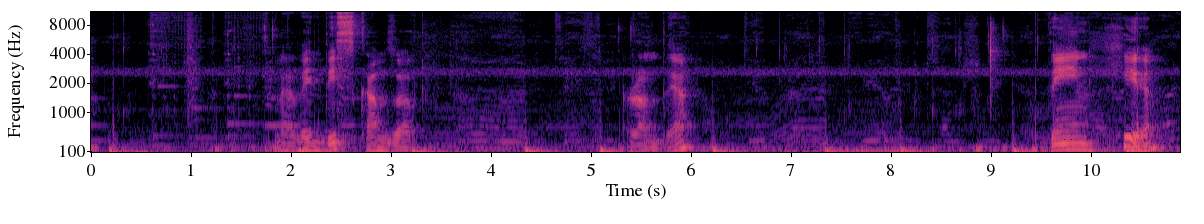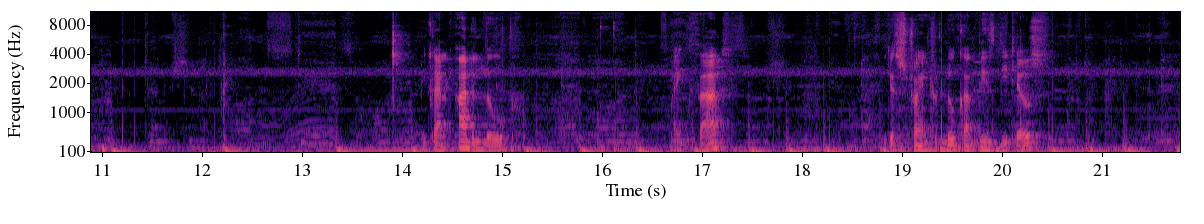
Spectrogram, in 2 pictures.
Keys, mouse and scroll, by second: 1.8 click, 3.4 g, 9.0 click, 10.3 Tab, 12.2 ctrl+s, 14.7 ctrl+r, 18.3 scroll up 3, 18.5-20.8 middle drag, 20.8 ctrl+b.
